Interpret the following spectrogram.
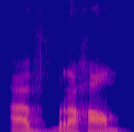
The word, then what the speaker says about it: Abraham: Abraham, Abraham. Abraham. not B. Abraham. Yeah, Abraham. Abraham. Abraham. Av is one syllable, Ra is one syllable, and Ham is one syllable.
